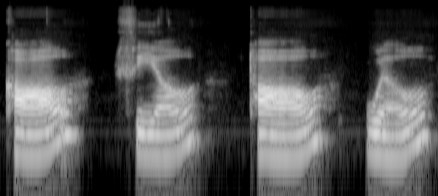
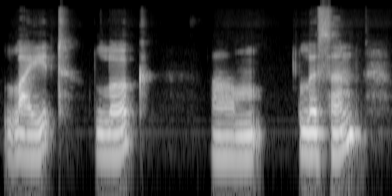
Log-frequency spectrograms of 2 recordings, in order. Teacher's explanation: a little lift at the end call feel tall will and the back of my tongue stays more down whereas in the front L the back of my tongue rises up a little bit more you're welcome Alex it's a it's a challenging sound you'll hear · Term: dark L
